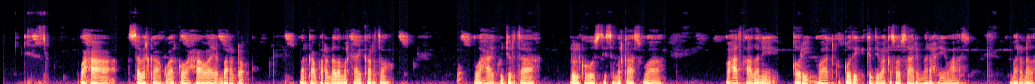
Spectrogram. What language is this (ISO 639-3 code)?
som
